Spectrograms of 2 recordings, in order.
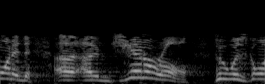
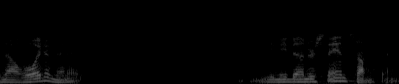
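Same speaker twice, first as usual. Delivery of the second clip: soft and low, hushed; gentle Jesus; 11 semitones lower, 15 dB quieter than usual. Acted. Jesus gently stopping his disciples, soft and low. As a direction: draw them in quietly.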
